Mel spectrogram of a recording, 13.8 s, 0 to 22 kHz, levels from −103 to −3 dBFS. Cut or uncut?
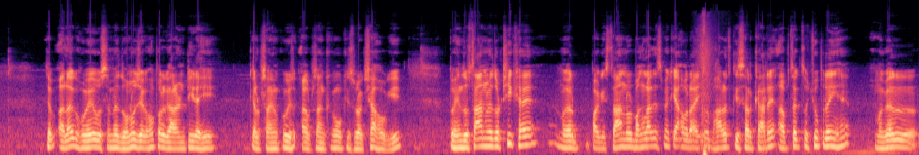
cut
